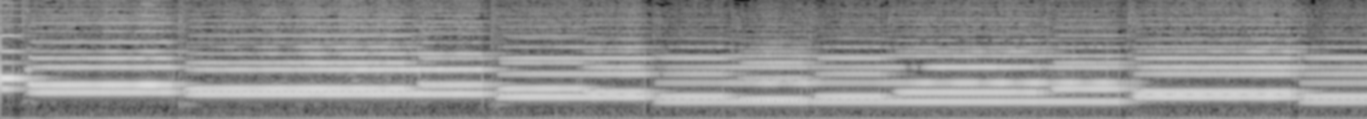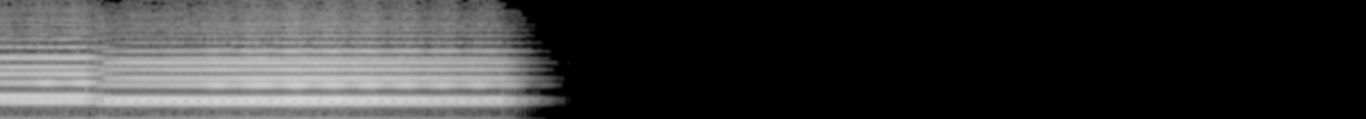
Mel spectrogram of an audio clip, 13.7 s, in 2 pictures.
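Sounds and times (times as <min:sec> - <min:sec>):
flute duet: 0:00.0 - 0:09.6.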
